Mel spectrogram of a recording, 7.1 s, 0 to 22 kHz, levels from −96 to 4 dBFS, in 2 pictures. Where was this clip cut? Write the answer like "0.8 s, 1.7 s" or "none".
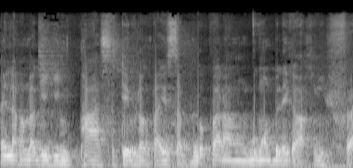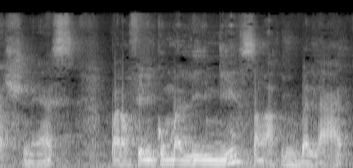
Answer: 2.0 s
